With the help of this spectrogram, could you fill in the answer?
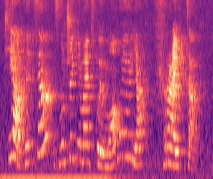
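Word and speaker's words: Freitag: звучить німецькою мовою як фрайтакк буквосполучення е і утворює звук ай тому в жодному разі не фрейтак а фрайтак фрайтак п'ятниця щодо суботи то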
